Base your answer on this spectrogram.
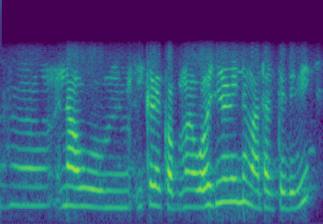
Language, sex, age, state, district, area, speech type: Kannada, female, 18-30, Karnataka, Koppal, rural, conversation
